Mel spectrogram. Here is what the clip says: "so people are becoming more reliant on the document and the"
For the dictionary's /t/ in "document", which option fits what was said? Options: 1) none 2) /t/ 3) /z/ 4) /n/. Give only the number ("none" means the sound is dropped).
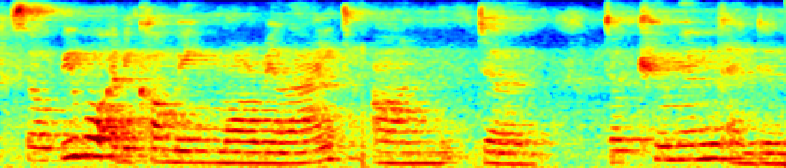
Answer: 1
